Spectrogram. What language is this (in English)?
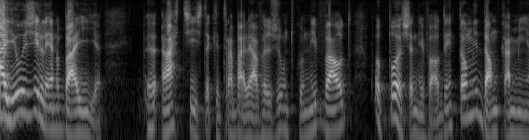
Portuguese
